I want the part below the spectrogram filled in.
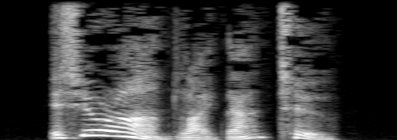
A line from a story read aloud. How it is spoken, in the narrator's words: She laughed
